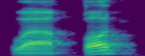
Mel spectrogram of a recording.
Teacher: Dal sukun bacaan qolqolah dibaca memantul ditampakkan pantulannya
